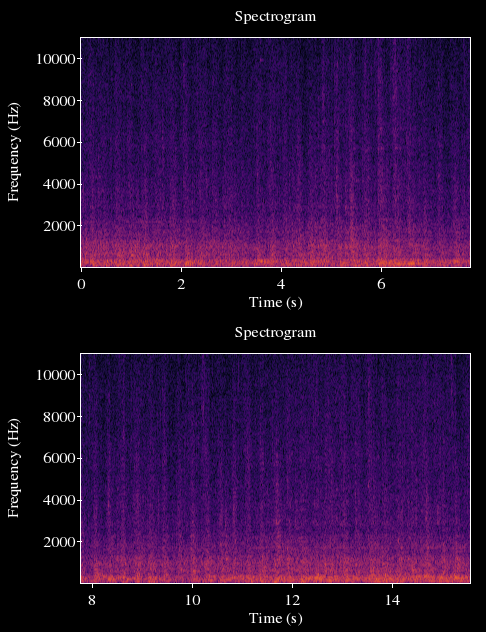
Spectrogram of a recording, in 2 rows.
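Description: Komatsu BR380JG-1 mobile crusher running under load, with its turbo diesel engine and machinery making a steady loud noise. Rock rattles and knocks continuously as it passes through the vibrating grizzly feeder and the crusher.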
